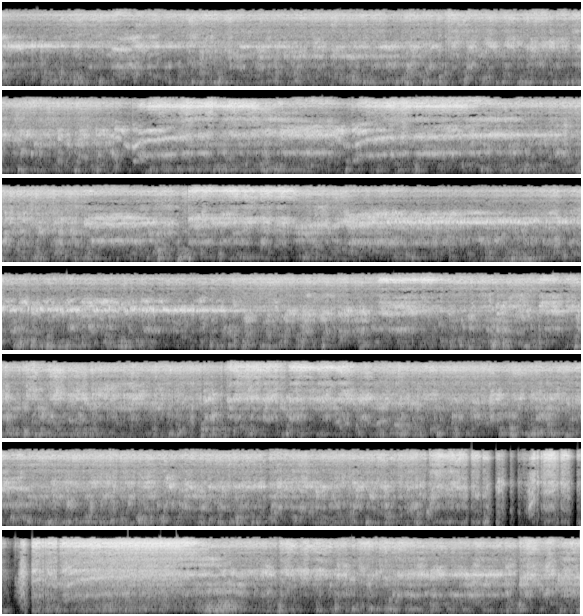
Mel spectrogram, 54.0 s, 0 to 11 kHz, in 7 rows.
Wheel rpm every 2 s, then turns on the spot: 220, 230, 230, 230, 220, 200, 210, 220, 230, 230, 220, 210, 210, 230, 230, 230, 230, 230, 230, 230, 240, 230, 220, 120, 220, 230, 230.
none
